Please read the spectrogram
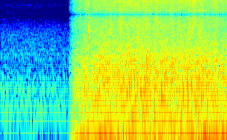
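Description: Heavy rain falling on wet, muddy ground: a dense, steady patter that cuts in suddenly a little under a second in, after near silence.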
